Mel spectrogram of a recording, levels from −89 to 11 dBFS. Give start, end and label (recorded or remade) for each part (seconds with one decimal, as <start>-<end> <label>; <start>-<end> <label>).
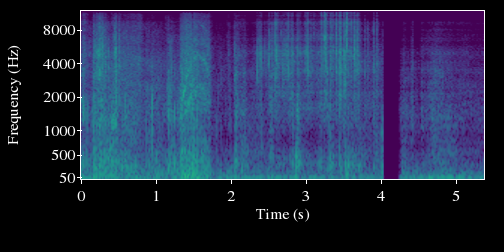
0.0-2.1 recorded; 2.1-5.4 remade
